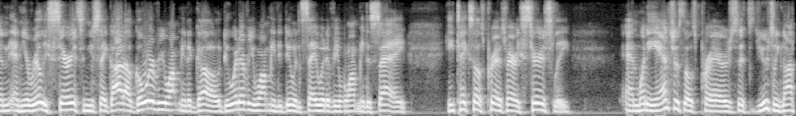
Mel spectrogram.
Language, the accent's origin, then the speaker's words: English; Maine, United States; now in Mississippi, United States; I grew up in northern New England. I'm originally from Maine. I now live in Mississippi.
